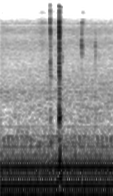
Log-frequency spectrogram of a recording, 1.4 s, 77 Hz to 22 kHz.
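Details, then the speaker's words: 1987 second-generation FC Mazda RX-7 rotary engine, in great shape: a low, smooth and even hum with no knocks or misses; the engine runs normally. "so that leads to a much higher rev line as well as it being extremely smooth smooth through the entire rev line"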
